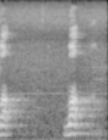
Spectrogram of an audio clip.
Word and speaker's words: what: En vez de decir what, dice what. Al final no pronuncia la T.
